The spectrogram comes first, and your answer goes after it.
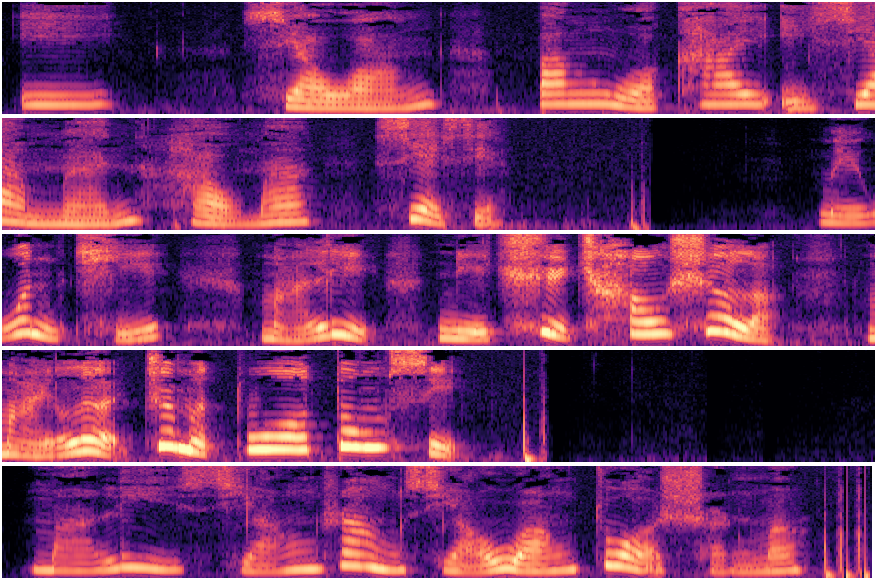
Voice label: Mandarin; mandari placement test hsk3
